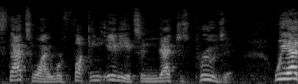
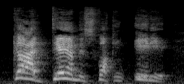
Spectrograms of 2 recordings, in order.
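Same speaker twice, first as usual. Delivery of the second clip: ordinary talk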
